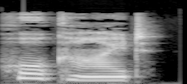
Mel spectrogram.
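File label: "hawk eyed", British English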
